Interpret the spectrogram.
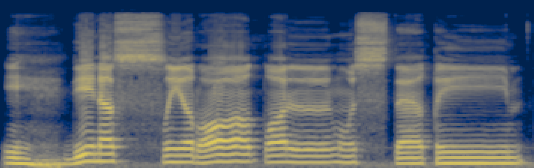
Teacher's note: Kemudian hati-hati meskipun to-nya termasuk huruf isti' dan huruf ibtbaq sehingga dia menebal surat to-nya, akan tetapi karena kita bertemu dengan huruf lam maka dia lamnya tipis, jangan ikut tebal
